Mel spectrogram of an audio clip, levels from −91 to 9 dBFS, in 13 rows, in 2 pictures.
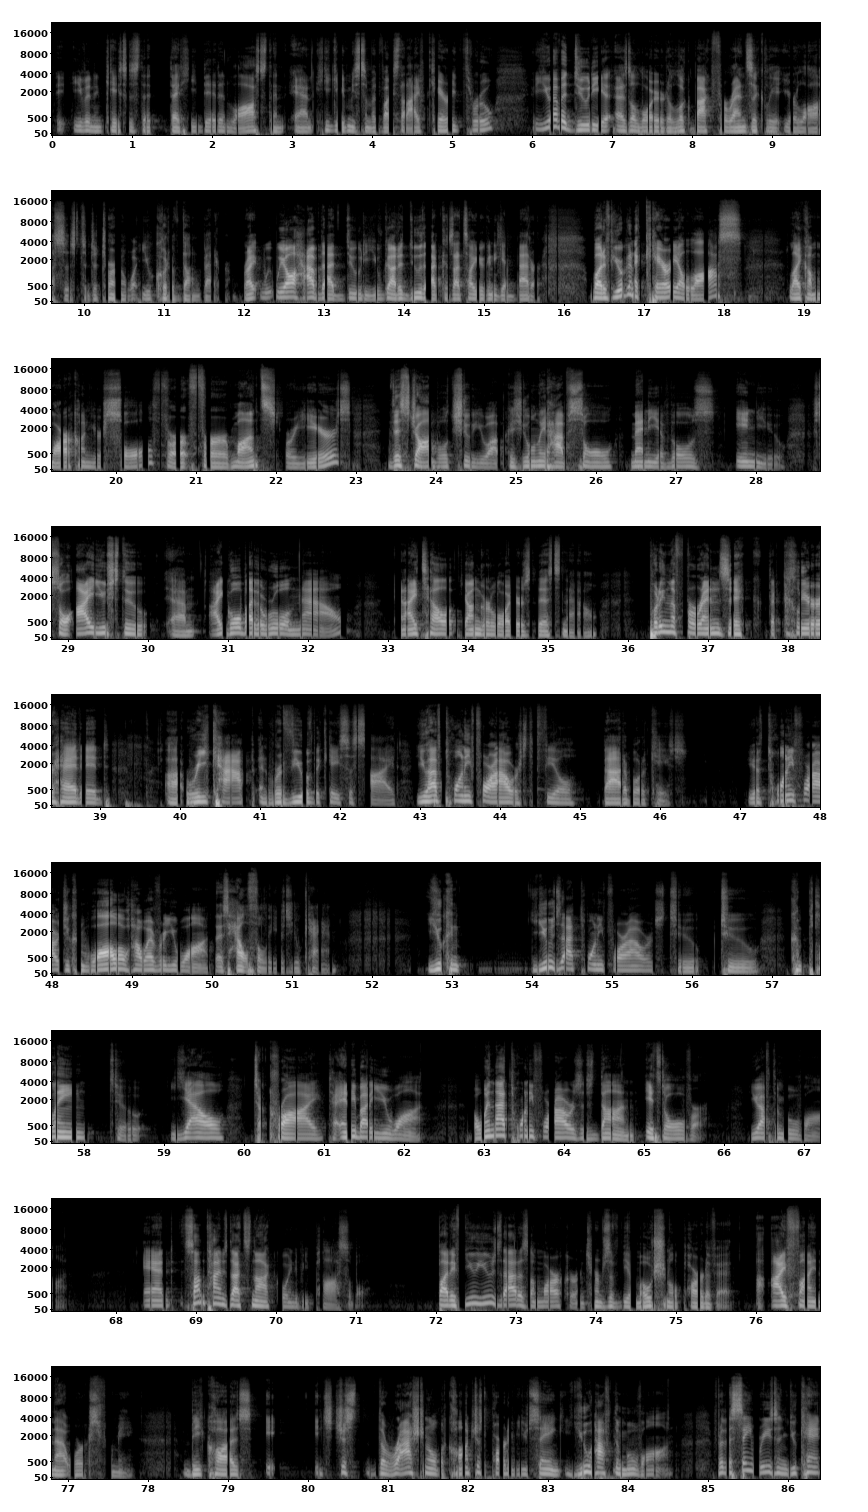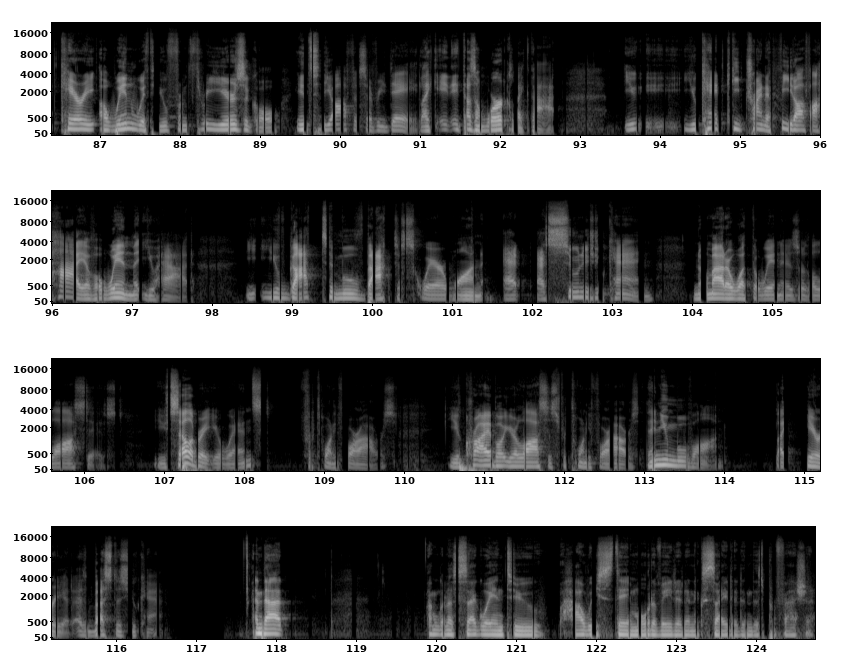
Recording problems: choppy; very; 14% of the speech affected

